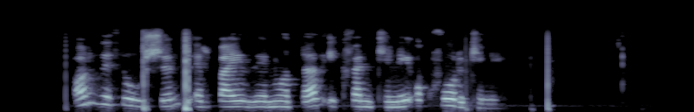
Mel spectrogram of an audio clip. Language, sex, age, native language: Icelandic, female, 20-29, Icelandic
